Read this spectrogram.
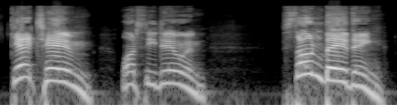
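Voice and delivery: high, loud, hammed-up alarm; mock police shouting. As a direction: shout like an outraged officer giving chase. Acting out police catching a sunbather.

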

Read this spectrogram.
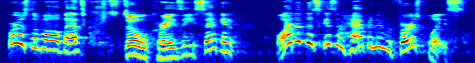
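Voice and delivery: put-on high, eager young man asking. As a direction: push up high, curious and insistent. Adam's voice in the story.

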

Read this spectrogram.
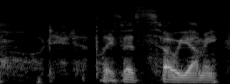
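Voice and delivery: fast hushed whisper. Real, not acted. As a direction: lean in and whisper the secret. Confiding about favourite restaurant.

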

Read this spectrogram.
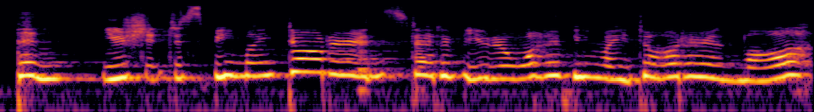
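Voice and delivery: lightly voiced pushy mother-in-law; pushy mom voice. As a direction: play the clingy mom begging.

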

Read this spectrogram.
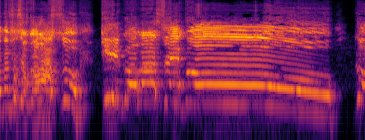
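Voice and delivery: huge rising shout, pitch soaring; explosive goal commentary. Real, not acted. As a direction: scream the goal call with everything. Goal scored from a free kick.

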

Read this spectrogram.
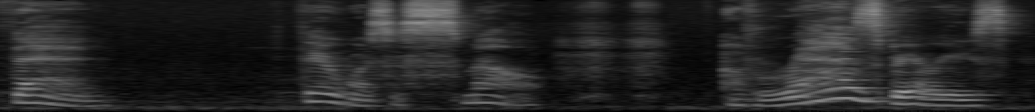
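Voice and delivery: hushed suspense. A narrator's reading. Story grows suspenseful.

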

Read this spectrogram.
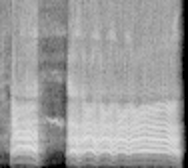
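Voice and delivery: long, high villain cackle; evil cackle. Acted. Villain gloats over a trick up his sleeve, maniacal laugh. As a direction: cackle triumphantly, drawn right out.

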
